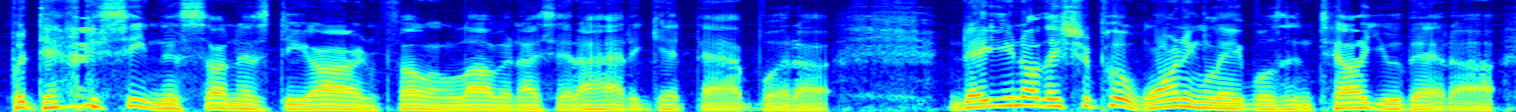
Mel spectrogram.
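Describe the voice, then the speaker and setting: A man with plenty of vocal fry talks in a dry indoor space with little room sound. He is a hobby radio operator from the United States, casual and easygoing, feeling his way through each sentence. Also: medium pitch, lively intonation, fairly quick, mellow, no room sound. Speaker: amateur radio operator, video host.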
